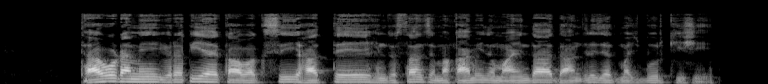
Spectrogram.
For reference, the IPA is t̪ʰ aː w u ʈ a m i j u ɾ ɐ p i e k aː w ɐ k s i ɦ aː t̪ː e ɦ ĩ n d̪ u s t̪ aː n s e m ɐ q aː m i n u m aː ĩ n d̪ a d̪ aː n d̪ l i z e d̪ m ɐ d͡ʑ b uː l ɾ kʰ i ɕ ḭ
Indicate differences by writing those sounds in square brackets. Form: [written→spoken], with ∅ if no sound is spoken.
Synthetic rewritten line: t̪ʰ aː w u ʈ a m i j u ɾ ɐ p i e k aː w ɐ k s i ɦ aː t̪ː e ɦ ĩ n d̪ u s t̪ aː n s e m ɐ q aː m i n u m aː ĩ n d̪ a d̪ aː n d̪ l i z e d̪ m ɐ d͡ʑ b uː [l→∅] ɾ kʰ i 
